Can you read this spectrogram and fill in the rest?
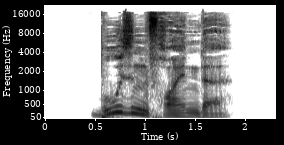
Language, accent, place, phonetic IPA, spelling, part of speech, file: German, Germany, Berlin, [ˈbuːzn̩ˌfʁɔɪ̯ndə], Busenfreunde, noun, De-Busenfreunde.ogg
- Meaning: nominative/accusative/genitive plural of Busenfreund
